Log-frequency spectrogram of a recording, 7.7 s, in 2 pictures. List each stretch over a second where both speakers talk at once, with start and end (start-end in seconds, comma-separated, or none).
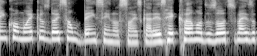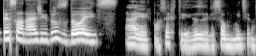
none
